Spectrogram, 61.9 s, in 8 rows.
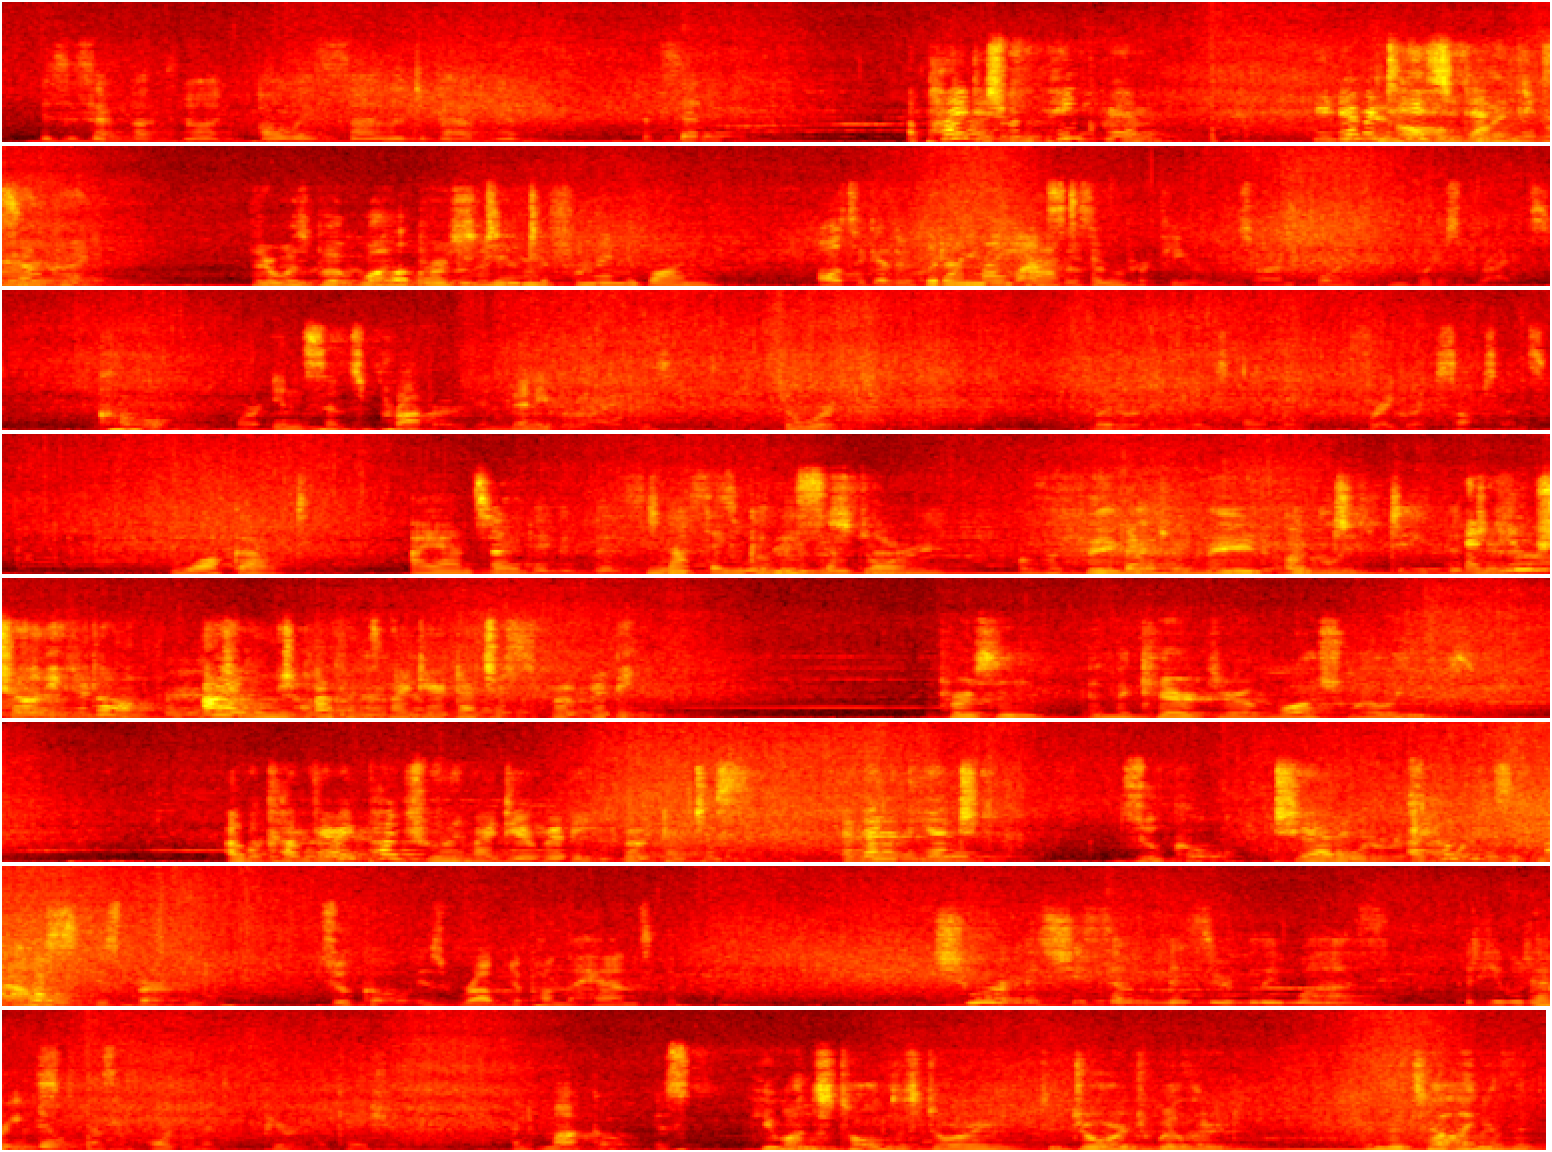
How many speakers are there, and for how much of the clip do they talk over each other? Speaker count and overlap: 5, about 22%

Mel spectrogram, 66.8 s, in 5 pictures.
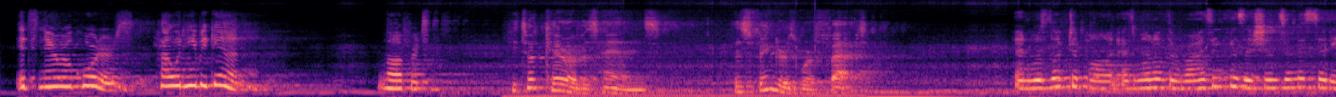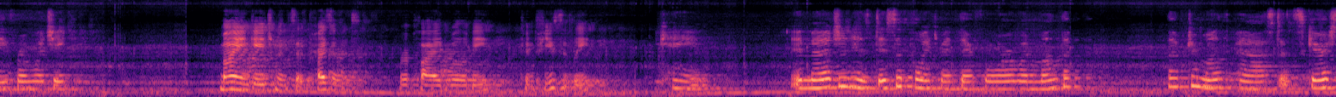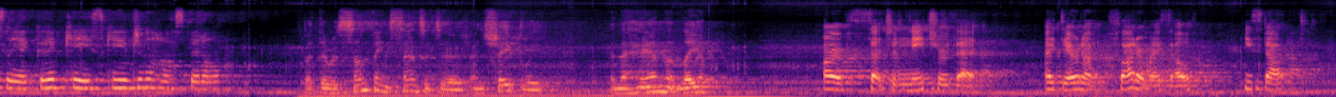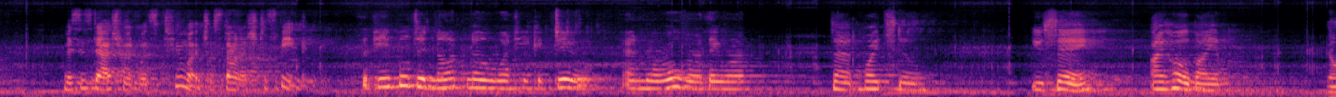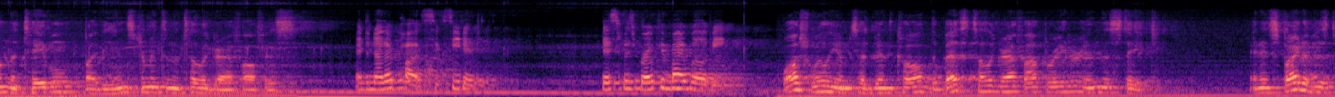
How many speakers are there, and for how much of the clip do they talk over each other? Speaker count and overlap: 4, no overlap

